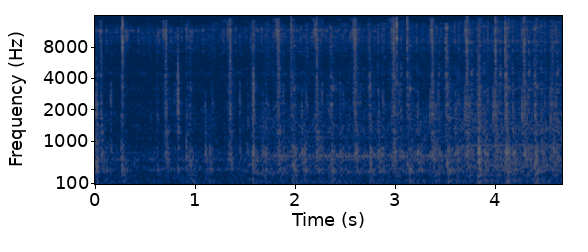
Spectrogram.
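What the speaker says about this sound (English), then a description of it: "we're going to keep stitching until we hit the first half of that seam allowance" A domestic sewing machine stitches quilt block fabric pieces together along a seam, a fast steady mechanical whir with rapid needle ticks, close and continuous throughout with no pauses.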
